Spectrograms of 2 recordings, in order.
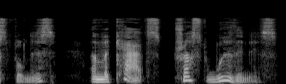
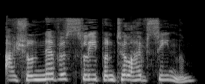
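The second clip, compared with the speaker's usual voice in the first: anxious mother; 10 semitones higher than usual. Acted.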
